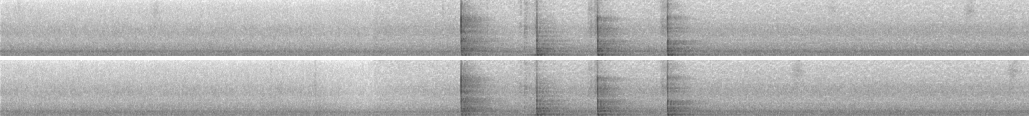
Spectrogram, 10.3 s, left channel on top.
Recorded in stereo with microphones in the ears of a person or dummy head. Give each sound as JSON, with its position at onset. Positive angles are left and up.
{"t": 4.6, "sound": "chopping", "side_deg": 5, "distance_m": 0.8}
